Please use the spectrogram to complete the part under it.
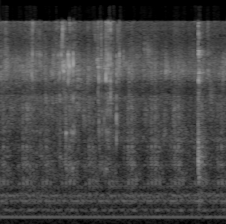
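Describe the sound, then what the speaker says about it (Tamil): Water is poured into a bowl of semolina (rava) while preparing kalkal dough: a soft, steady trickle and splash, faint and close, with no talking. "அதில் தேவையான அளவு தண்ணி சேர்த்துக்கலாம்."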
